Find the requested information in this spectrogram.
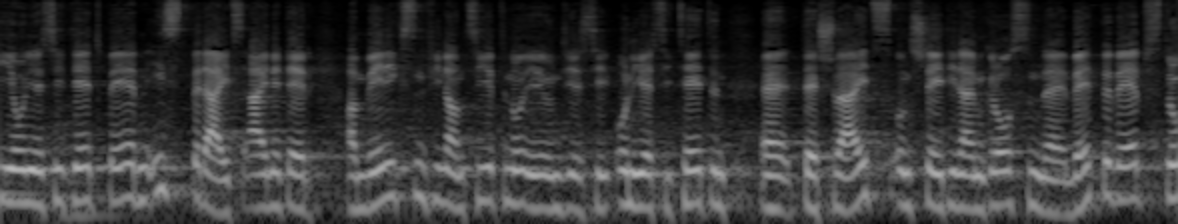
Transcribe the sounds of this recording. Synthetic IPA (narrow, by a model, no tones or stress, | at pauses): iunivɛɐzitʰɛːtb̥ɛʁnɪst̚b̥eʁaɪt͡saɪnədeːɐ | ɑmveːnɪçstn̩finɑnt͡siːtən | ʔunivɛɐzitʰɛːtən | ɛːd̥eːʃv̥aɪt͡sʊntʃteːtɪnaɪnəmɡʁoːsn̩ːvɛt̚b̥əvɛɐpstɾʊ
